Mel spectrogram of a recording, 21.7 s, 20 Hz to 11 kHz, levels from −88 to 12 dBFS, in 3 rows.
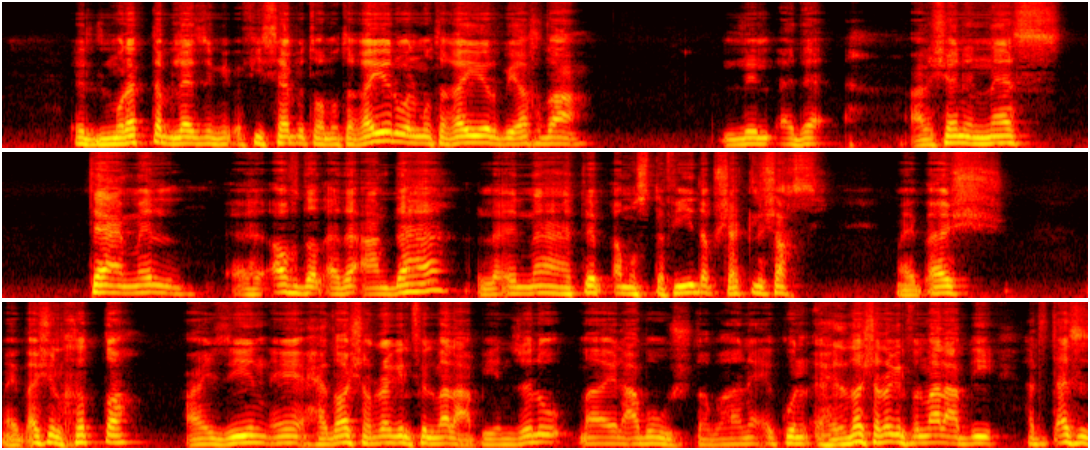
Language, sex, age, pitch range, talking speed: Arabic, male, 50-69, 125-155 Hz, 115 wpm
